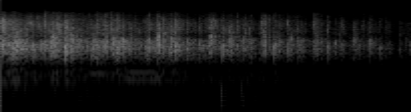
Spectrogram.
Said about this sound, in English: Thank you so much for joining us, guys. A warm round of applause for Pierre.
